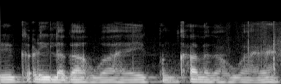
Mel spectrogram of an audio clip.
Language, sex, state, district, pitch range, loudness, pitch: Hindi, male, Jharkhand, Ranchi, 105-110 Hz, -15 LUFS, 105 Hz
